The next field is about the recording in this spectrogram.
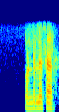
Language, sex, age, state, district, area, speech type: Malayalam, male, 45-60, Kerala, Wayanad, rural, conversation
